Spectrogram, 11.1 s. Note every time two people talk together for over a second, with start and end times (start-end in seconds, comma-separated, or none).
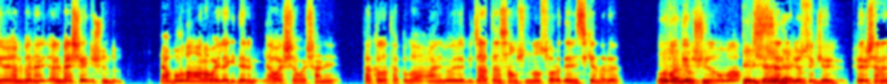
8.3-10.5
